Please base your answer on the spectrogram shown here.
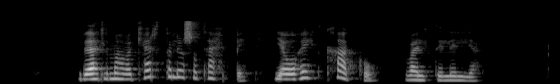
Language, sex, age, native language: Icelandic, female, 30-39, Icelandic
